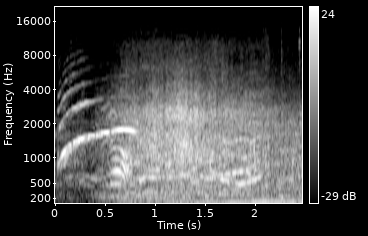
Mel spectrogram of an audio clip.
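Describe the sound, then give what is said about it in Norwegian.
A police car siren gives a short rising whoop, then the police car suddenly speeds off in Arendal, with loud engine and road noise filling the rest of the moment. “Det der er en politibil som plutselig får det travelt og raller av gårde.”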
